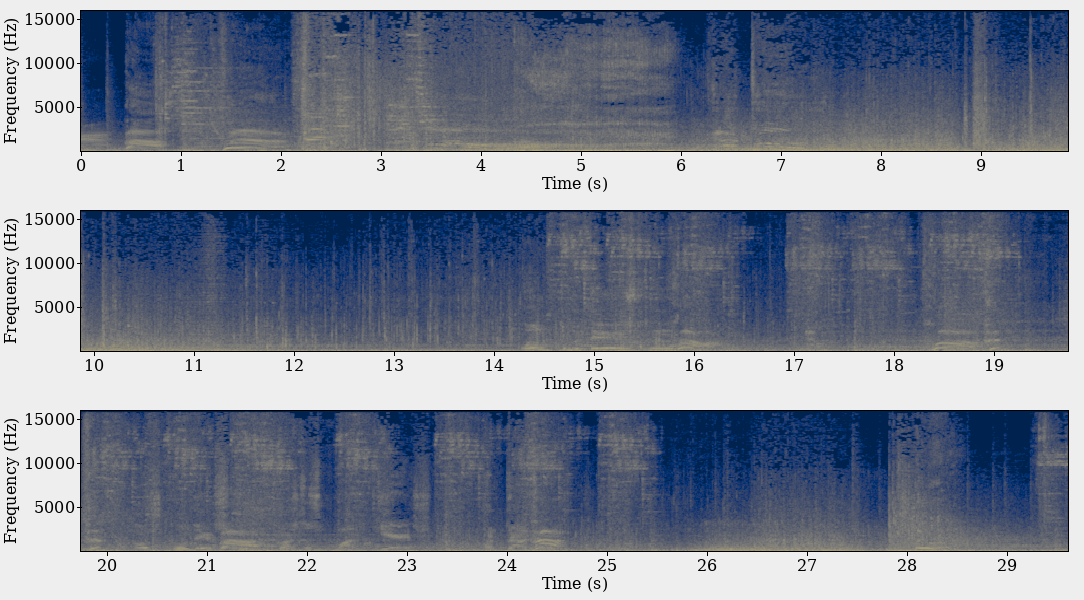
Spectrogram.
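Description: Loud rumbling booms rise and fall.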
